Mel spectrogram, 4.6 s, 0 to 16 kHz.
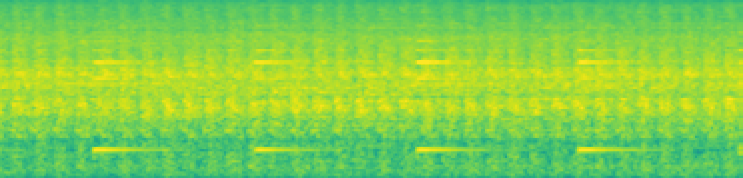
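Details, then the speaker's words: VW MK6 GTI with a newly installed replacement engine: steady starter churn with a faint chirp about once a second, engine turning over but never firing; cause not yet known. "She just cranking. That's all she doing is cranking."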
